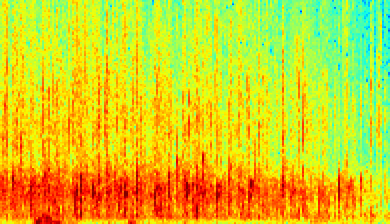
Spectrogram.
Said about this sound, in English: Yeah, you clap for him.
